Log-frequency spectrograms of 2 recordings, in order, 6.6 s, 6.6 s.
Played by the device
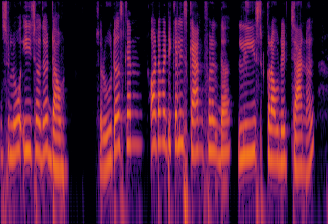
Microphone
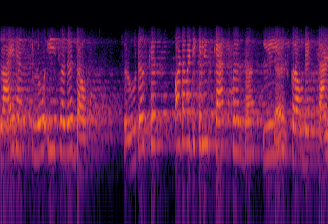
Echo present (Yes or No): Yes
